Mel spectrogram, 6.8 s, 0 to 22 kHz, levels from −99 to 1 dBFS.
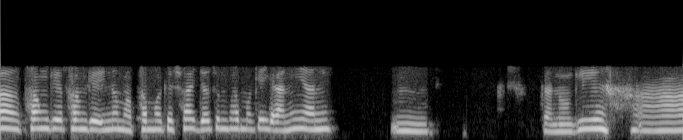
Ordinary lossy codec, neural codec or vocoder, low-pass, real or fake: none; none; 3.6 kHz; real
